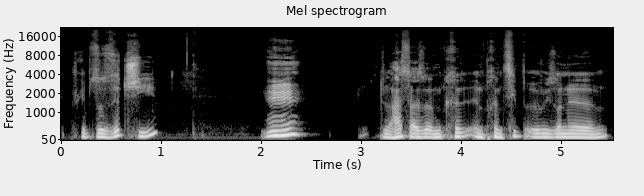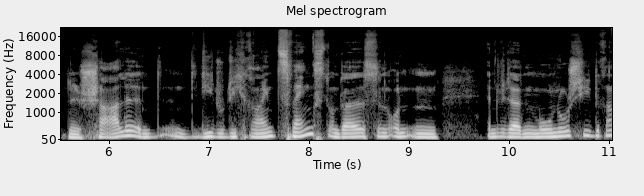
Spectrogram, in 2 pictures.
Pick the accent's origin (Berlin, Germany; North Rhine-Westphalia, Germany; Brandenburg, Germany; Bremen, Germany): Berlin, Germany; als, als Berliner kann ich ja nicht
